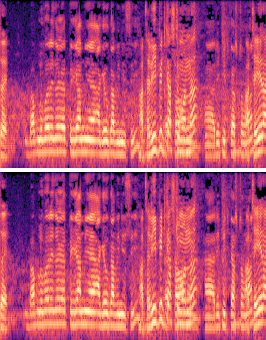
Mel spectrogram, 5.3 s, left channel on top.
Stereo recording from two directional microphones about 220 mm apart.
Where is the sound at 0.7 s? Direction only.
45° right (ahead or behind).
